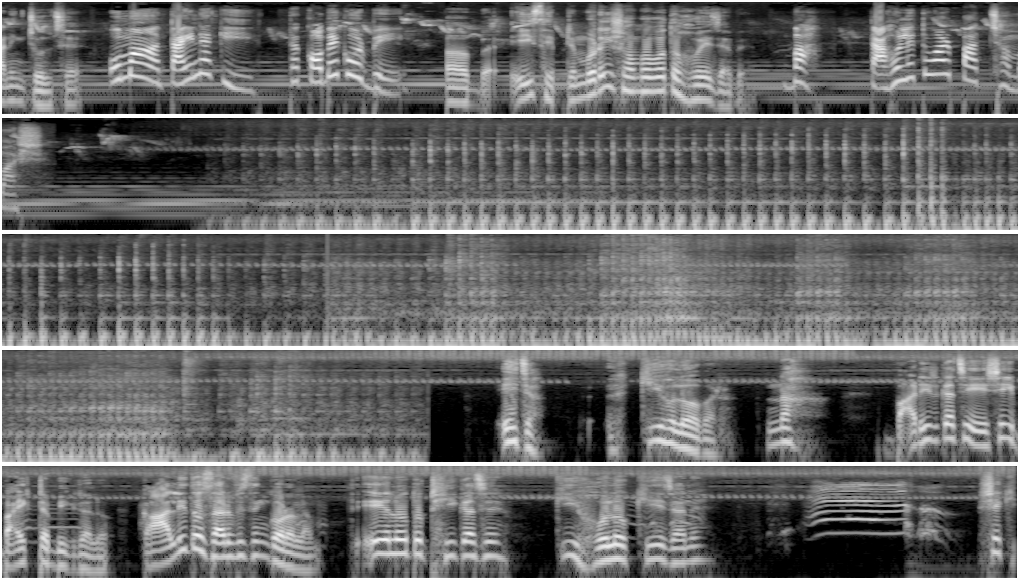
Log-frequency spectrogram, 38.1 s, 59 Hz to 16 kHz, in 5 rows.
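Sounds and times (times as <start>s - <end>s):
crickets chirring: 0.0s - 38.0s
motorcycle engine running: 9.2s - 26.1s.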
